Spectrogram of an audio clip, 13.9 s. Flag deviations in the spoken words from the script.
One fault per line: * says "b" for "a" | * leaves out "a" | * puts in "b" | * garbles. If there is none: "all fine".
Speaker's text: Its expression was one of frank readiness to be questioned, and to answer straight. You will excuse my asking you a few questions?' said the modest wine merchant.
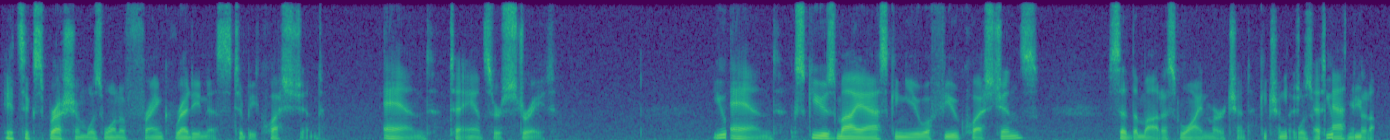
* says "and" for "will"
* garbles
